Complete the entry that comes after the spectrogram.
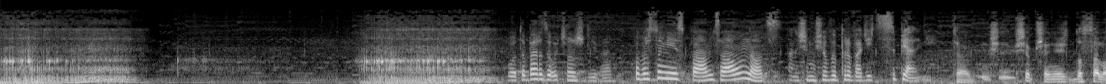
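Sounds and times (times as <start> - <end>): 
person snoring: 0.0 - 5.2
speech: 5.1 - 11.0.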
